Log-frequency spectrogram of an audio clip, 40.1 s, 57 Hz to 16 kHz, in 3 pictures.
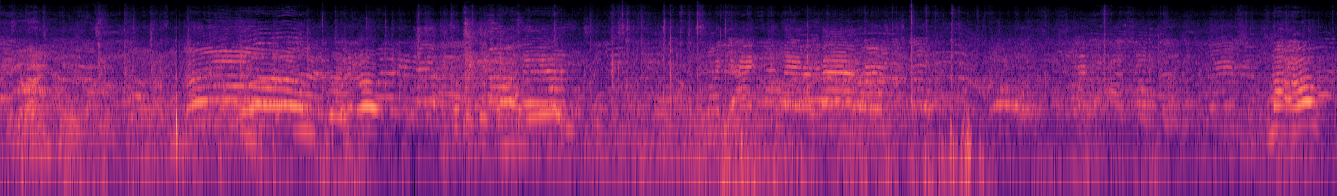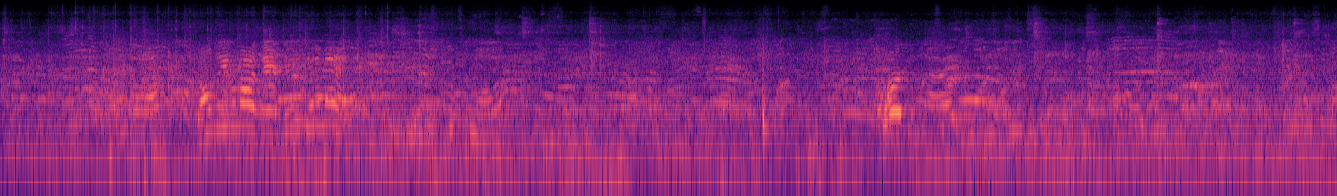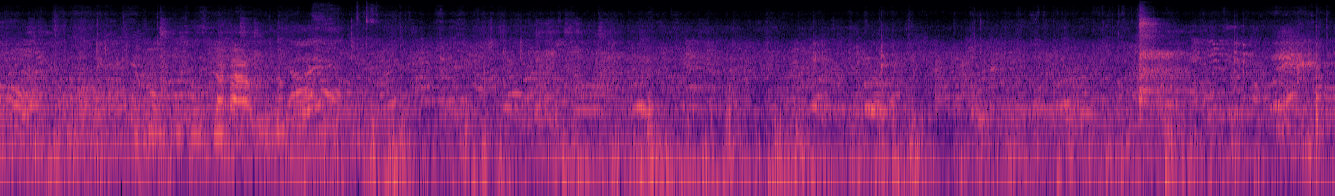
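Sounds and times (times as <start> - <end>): voices shouting and cheering: 0.0 - 40.0.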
